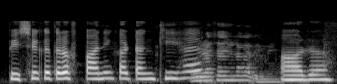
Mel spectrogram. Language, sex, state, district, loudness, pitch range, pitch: Hindi, female, Bihar, Patna, -16 LUFS, 210-275 Hz, 255 Hz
